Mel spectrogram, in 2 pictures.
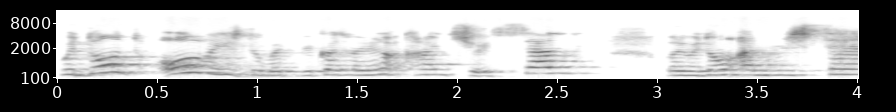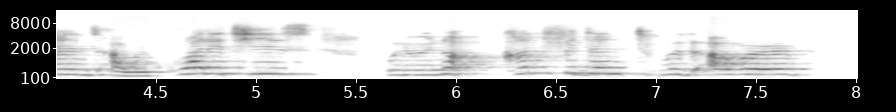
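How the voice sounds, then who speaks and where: Heard with audible room echo, the speech moves at a moderate pace with ordinary pitch variation. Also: woman. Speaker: presenter. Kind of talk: motivational talk.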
